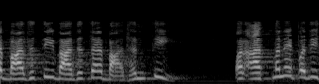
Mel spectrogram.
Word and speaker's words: बाधते: कष्ट नहीं दे रहा जितना आपके मुंह से बोला हुआ बाधति शब्द कष्ट दे रहा है क्योंकि बाधते शब्द का अशुद्ध उच्चारण आपने किया है यह शब्द बाधते होना चाहिए भारत न बाधती राजन यथा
